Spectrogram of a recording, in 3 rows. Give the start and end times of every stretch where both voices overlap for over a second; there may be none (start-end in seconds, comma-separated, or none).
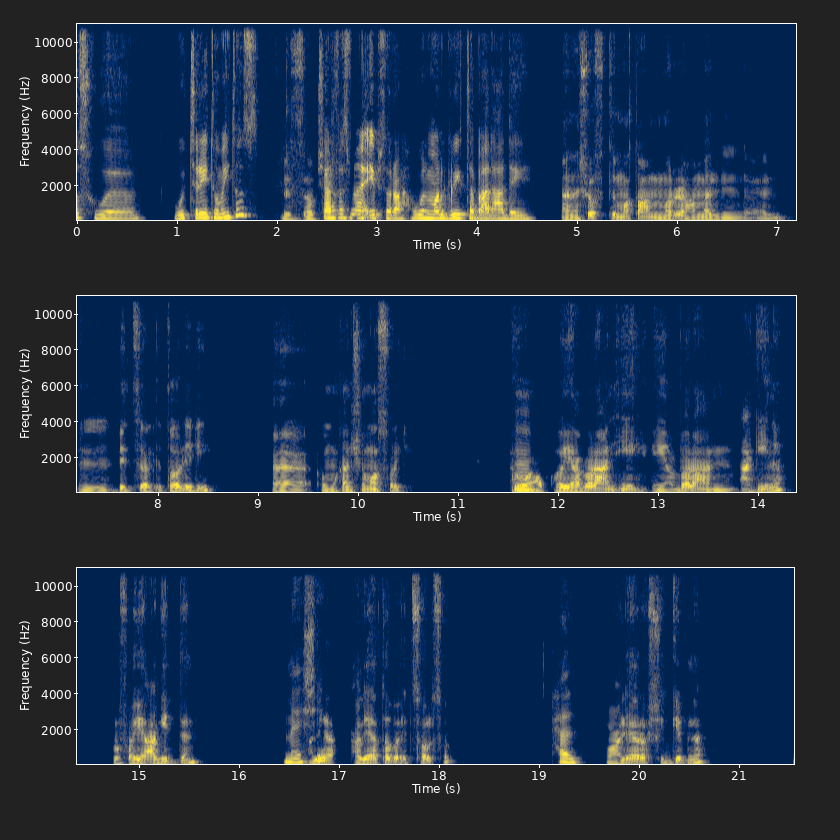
none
